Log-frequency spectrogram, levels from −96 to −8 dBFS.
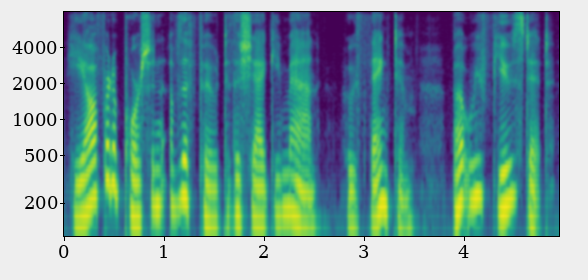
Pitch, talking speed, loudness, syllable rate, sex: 165 Hz, 205 wpm, -19 LUFS, 5.7 syllables/s, female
